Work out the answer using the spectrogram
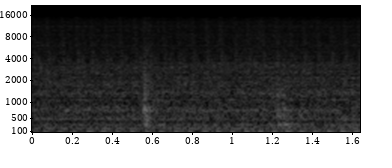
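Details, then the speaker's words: Honda PCX scooter after battery charged and blown fuse fixed: quiet, even low putter at idle with no knocks or rattles; running normally. "So, as you can probably hear the bike, well you might not be able to because my bike is quiet."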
